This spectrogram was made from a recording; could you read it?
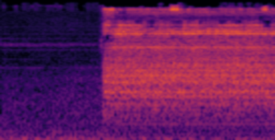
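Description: A doorbell buzzer at a house door after dark starts abruptly after a brief quiet moment and holds a loud, harsh, steady buzz until the end, with no one speaking.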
